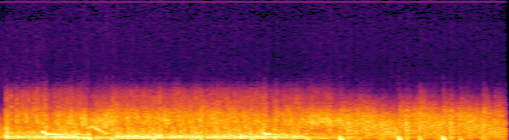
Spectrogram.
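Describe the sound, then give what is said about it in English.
Gunfire sound effect set in fog: many sharp cracks and bursts over a low, steady rumble, with shots growing denser toward the end. “Flashes of gunfire pierce the fog.”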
